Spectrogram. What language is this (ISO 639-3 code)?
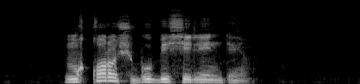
kab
